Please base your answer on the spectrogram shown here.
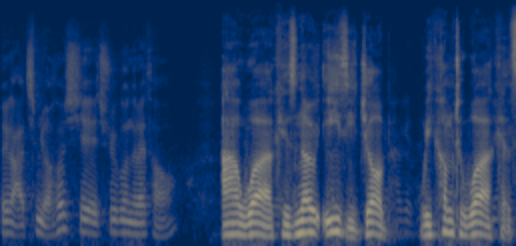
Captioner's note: Korean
